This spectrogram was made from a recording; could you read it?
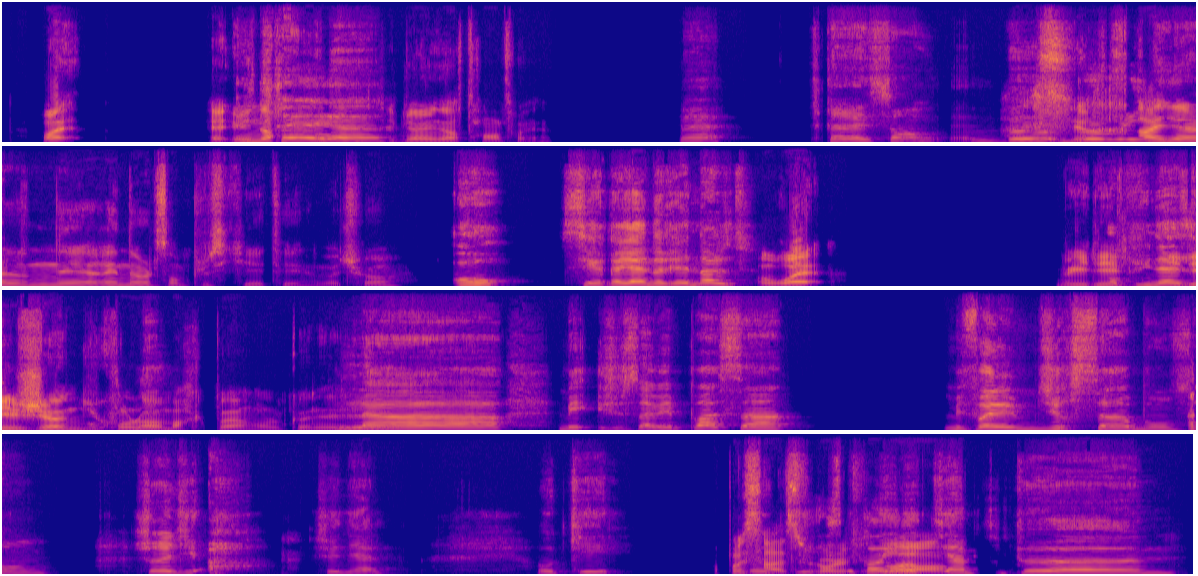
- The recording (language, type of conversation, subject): French, unstructured, Comment un film peut-il changer ta vision du monde ?
- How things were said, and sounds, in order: put-on voice: "B Buried"; surprised: "Oh, c'est Ryan Reynold ?"; surprised: "Oh punaise ! Oh punaise"; stressed: "jeune"; drawn out: "Là"; unintelligible speech; other background noise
